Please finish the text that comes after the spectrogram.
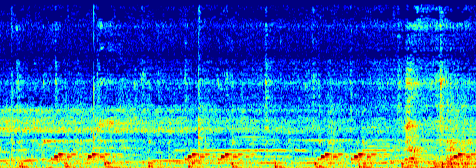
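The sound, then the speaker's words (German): Steady, rhythmic horse hoofbeats and snorting from a video game trot along at a moderate pace, with bright chiming game music playing alongside and no one talking. “Sorry, mein Pferd ist ein bisschen ungestüm.”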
